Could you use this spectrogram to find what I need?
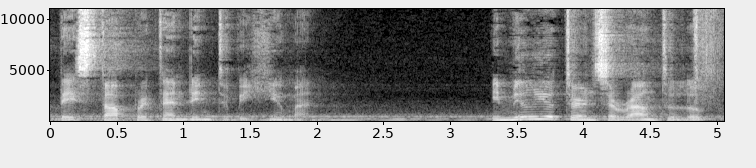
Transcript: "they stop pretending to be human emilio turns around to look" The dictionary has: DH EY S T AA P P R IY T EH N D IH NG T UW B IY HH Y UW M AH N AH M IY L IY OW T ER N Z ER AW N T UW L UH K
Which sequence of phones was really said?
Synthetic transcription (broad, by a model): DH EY S T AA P P R IY T EH N D IH NG T UW B IY HH Y UW M AH N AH M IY L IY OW T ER N S ER AW N T UW L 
